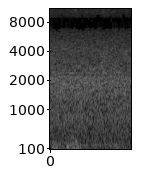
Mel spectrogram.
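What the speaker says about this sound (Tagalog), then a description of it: "Lakas kasi ng hangin eh." Strong, cold north wind buffeting the microphone on a rainy day in Canada, a steady broadband roar with low gusty rumbles and no voices.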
